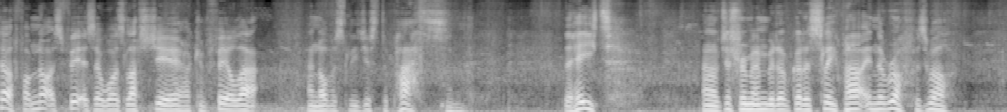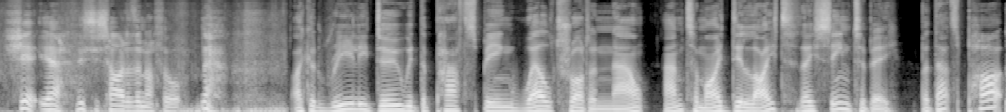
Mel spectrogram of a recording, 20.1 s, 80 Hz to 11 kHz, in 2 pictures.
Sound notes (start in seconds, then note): 12.1 chuckles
